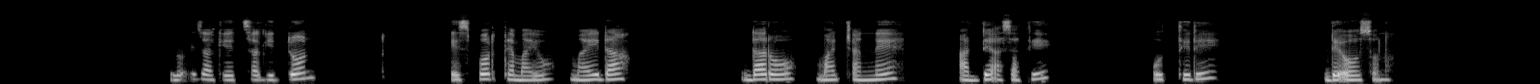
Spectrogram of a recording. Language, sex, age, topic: Gamo, female, 18-24, government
